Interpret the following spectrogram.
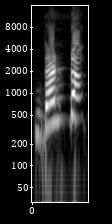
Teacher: अनुस्वार की जगह पर हमारे मुख से आधे ना की जो है अधे ना का उच्चारण होगा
